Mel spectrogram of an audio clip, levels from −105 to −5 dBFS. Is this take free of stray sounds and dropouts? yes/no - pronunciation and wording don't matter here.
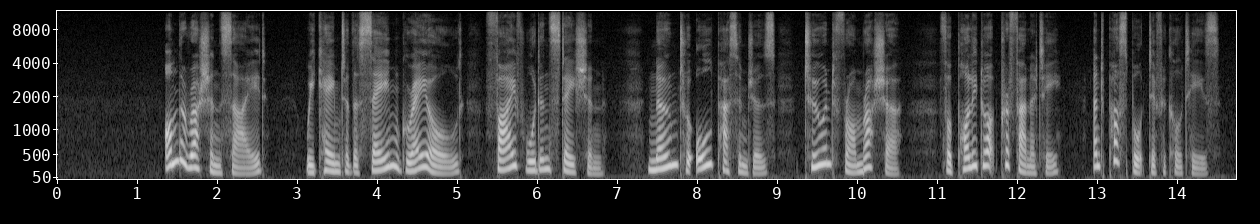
yes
